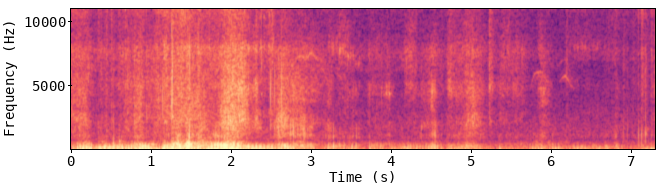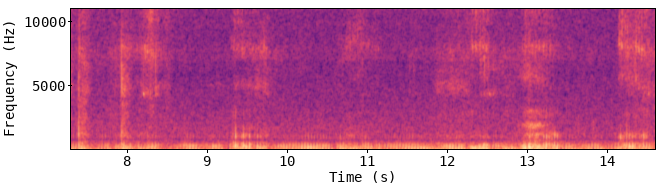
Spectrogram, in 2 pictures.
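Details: A pet cat gives a steady, deep purr compared to a motorcycle. The continuous low rumble is loudest in the first two seconds, then settles, with scattered rustling and small clicks over it.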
